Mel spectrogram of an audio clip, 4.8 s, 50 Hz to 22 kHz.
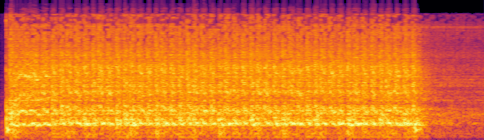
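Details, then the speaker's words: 2000 Ford Excursion 7.3 diesel, hard cold start, oil filler cap off during cranking: uneven cranking rhythm with some strokes weaker; significant compression loss in at least one cylinder, with cylinders 3 and 8 low. "listen to the cadence in the engine when it's cranked you can tell that there's this significant compression issue in at least one cylinder"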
